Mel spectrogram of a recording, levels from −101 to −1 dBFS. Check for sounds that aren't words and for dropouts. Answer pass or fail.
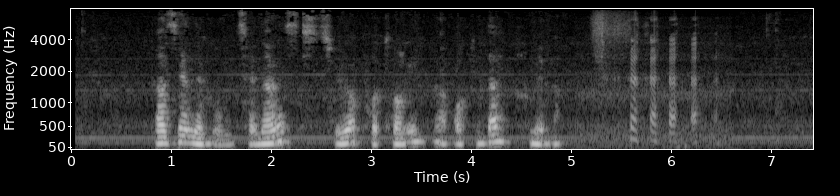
fail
